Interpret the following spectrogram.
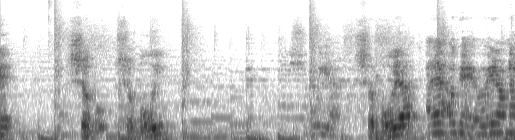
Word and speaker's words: Shibuya: I cannot pronounce that. Tokyo. How you say it? Shibuya.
